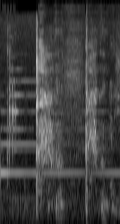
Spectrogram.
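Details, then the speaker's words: Adult coughing during a paranormal investigation in a former crown court: two short, sharp coughs over a steady electronic tone in a quiet room; a brief dry cough. "Can you just stop making me cough please? We know you're here"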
